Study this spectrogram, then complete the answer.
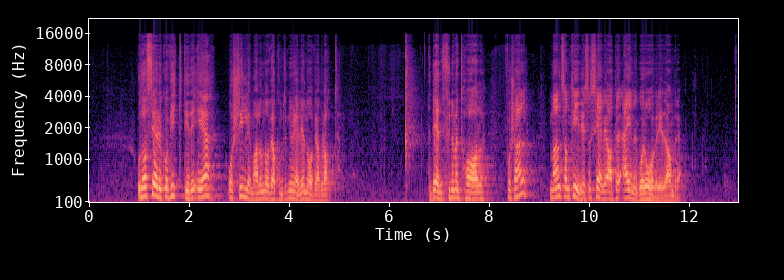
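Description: A man lectures calmly through a microphone in a large echoing hall.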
